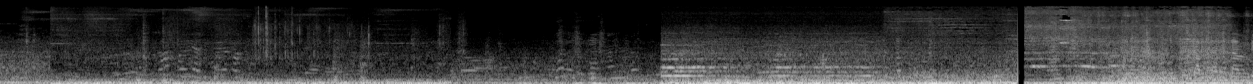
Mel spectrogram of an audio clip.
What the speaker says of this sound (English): This was our train.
